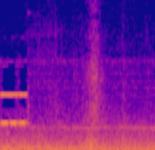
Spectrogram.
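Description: A single electronic beep, one steady tone about half a second long, at the very start, over a steady low equipment hum. It is typical of an ultrasound pachymeter signalling that it has taken a corneal thickness reading.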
